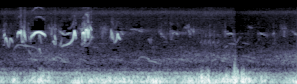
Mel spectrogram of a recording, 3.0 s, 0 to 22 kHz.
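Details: A common linnet singing and preening in the dunes of Texel, the Netherlands, on 31 March 2018, twitters a quick run of varied, high, slurred notes, loudest in the first second and fading, over heavy low wind rumble.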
